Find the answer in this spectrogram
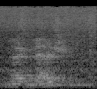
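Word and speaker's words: מעזשביזש: In Yiddish, it's Mezhbezh. Does anyone know Polish here? No. So here in Polish, it's pronounced rather differently, but the Yiddish is transliterated Mezhbezh.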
